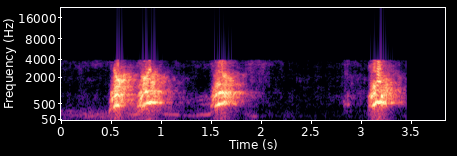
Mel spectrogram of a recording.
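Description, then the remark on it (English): A dog barks four times, two quick barks close together, then a single bark, a pause, and one more, fairly loud with no talking, as the dog is being chased out. “Okay, sorry, just had to chase the dog out here.”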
